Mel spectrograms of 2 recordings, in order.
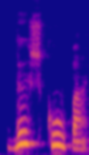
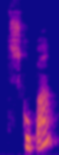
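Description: First: The first syllable is fully pronounced. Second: The first syllable is dropped entirely. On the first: "читається як дишкупа, якщо прям вимовляти по звуках" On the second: "частіше всього ви почуєте як шкупа"

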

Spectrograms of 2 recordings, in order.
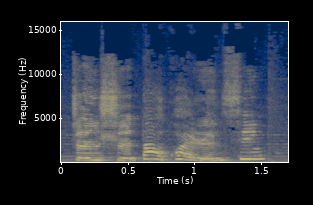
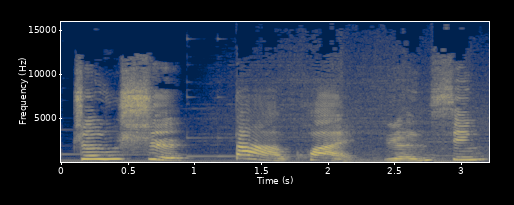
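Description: First: It is spoken at natural fast speed. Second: It is spoken slowly and deliberately. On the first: "中国語ネイティブスピード1 回" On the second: "中国語ゆっくりスピード1 回"

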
